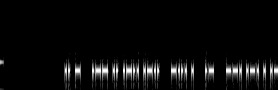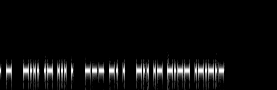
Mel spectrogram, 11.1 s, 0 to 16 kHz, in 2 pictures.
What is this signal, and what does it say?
Morse code, heard as a keyed tone, about 36 wpm, 700 Hz. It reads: IT WILL BE A GREAT BASE ONE DAY.
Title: Sentences from Top 1000 Words - Review Part 1 - 35wpm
